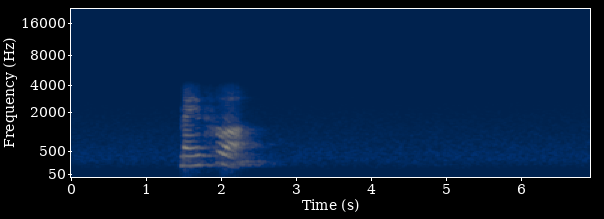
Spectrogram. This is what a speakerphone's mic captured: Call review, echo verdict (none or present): none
